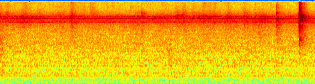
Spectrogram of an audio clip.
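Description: Steady, even background hiss of room tone, with no distinct sounds standing out.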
